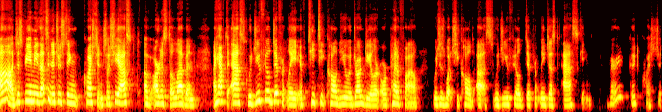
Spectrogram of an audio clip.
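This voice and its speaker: A woman's ordinary speaking voice at a medium pitch, with lively intonation and a fairly quick pace. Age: 60s. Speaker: live stream host reading chat. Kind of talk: casual chat reading viewer comments.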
